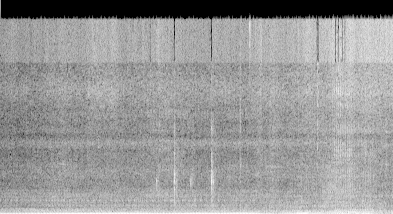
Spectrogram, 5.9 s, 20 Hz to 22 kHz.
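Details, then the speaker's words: Mk1 Ford Escort barn find, carbureted, not run for over 6 months, slow fuel pump: the engine drone holds for a few seconds, then sags, wavers and stumbles. Rough running, won't hold idle. "I was going to say it's going to idle as well but we can't get that lucky having a bit of a Wilt now"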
